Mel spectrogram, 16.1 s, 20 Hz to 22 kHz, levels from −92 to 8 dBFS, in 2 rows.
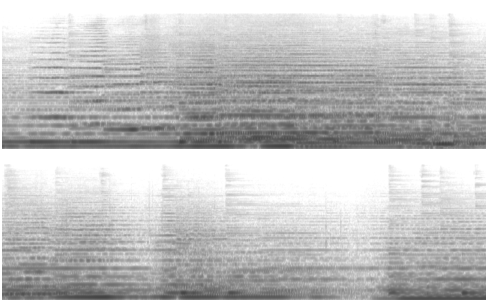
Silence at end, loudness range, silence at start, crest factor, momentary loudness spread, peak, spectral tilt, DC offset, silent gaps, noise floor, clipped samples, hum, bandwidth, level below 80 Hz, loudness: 0 s; 8 LU; 0 s; 16 dB; 11 LU; -10 dBFS; -7.5 dB/octave; under 0.1%; none; -48 dBFS; under 0.1%; none; 11 kHz; -38 dBFS; -26 LUFS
